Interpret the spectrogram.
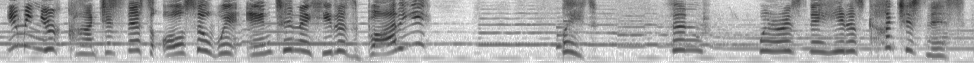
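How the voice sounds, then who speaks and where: Tiny fairy companion, squeaky and childlike, extremely high, swooping intonation, video game dialogue, earnest and excitable. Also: female voice, normal speed, exaggerated voice. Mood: earnest, explaining. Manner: exclamatory, refers to herself in third person. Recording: game music behind the voice.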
